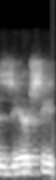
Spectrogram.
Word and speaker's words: Xerces: the xerxes society um it is pronounced the zirsi society i've had people come up and i think half jokingly say are you the exorcist society um but we are the xerxes society and we're named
